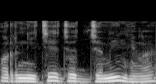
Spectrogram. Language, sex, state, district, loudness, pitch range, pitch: Hindi, male, Chhattisgarh, Raipur, -11 LUFS, 135-155 Hz, 145 Hz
